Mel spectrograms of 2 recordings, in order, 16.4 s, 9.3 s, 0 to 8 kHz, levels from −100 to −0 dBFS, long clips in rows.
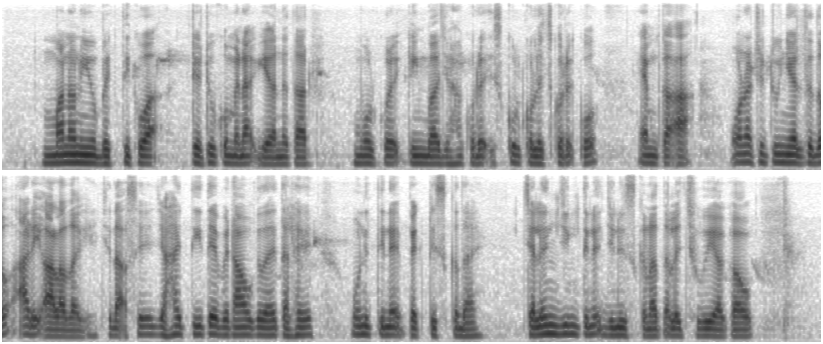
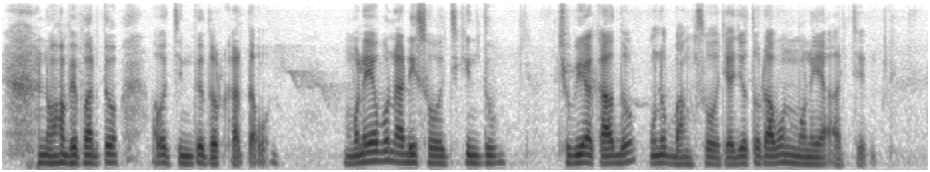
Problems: none marked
